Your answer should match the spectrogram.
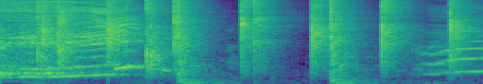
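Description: A man's long, drawn-out 'eeeh!' of astonishment, falling in pitch, then several sharp hand claps.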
